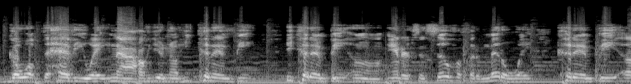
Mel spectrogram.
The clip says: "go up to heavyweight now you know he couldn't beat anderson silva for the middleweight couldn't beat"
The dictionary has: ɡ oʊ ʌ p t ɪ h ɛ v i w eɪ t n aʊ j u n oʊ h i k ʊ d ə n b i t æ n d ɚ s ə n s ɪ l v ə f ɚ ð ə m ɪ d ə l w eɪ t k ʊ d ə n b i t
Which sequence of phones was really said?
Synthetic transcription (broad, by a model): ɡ oʊ ʌ p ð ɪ h ɛ v i w eɪ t n aʊ j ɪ n oʊ h i k ʊ d n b i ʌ æ n d ɚ s ə n s ɪ l v ə f ɚ ð ə m ɪ d l w eɪ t k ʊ d n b i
